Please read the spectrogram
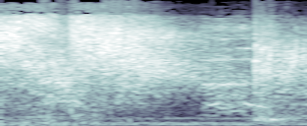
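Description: Loud rushing whoosh of a cartoon sound effect, a dense hiss over a low steady hum, with a short break in the hiss about half a second in.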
